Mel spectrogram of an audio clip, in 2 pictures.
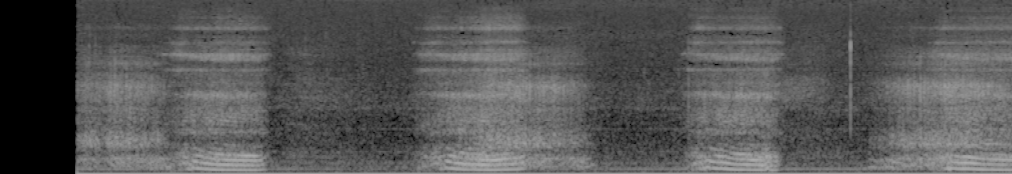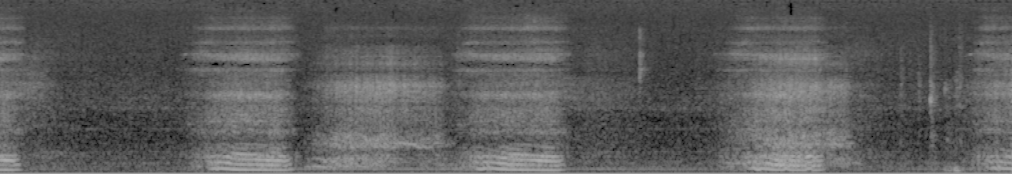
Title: Dad and Son Snoring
